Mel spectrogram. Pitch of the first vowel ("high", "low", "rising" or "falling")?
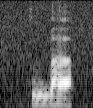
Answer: low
